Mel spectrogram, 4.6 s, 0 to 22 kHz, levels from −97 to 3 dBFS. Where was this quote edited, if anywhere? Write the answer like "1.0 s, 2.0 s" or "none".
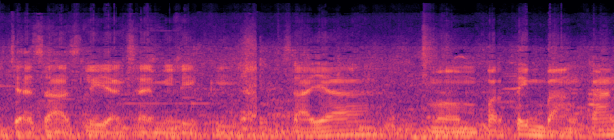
1.9 s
